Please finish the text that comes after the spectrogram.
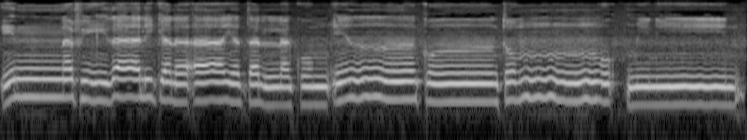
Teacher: ان میں غنہ کریں گے، آواز ناک کے بانسے میں لے جائیں گے. فی یا مدہ ہے، 2 حرکات لمبا کریں گے.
